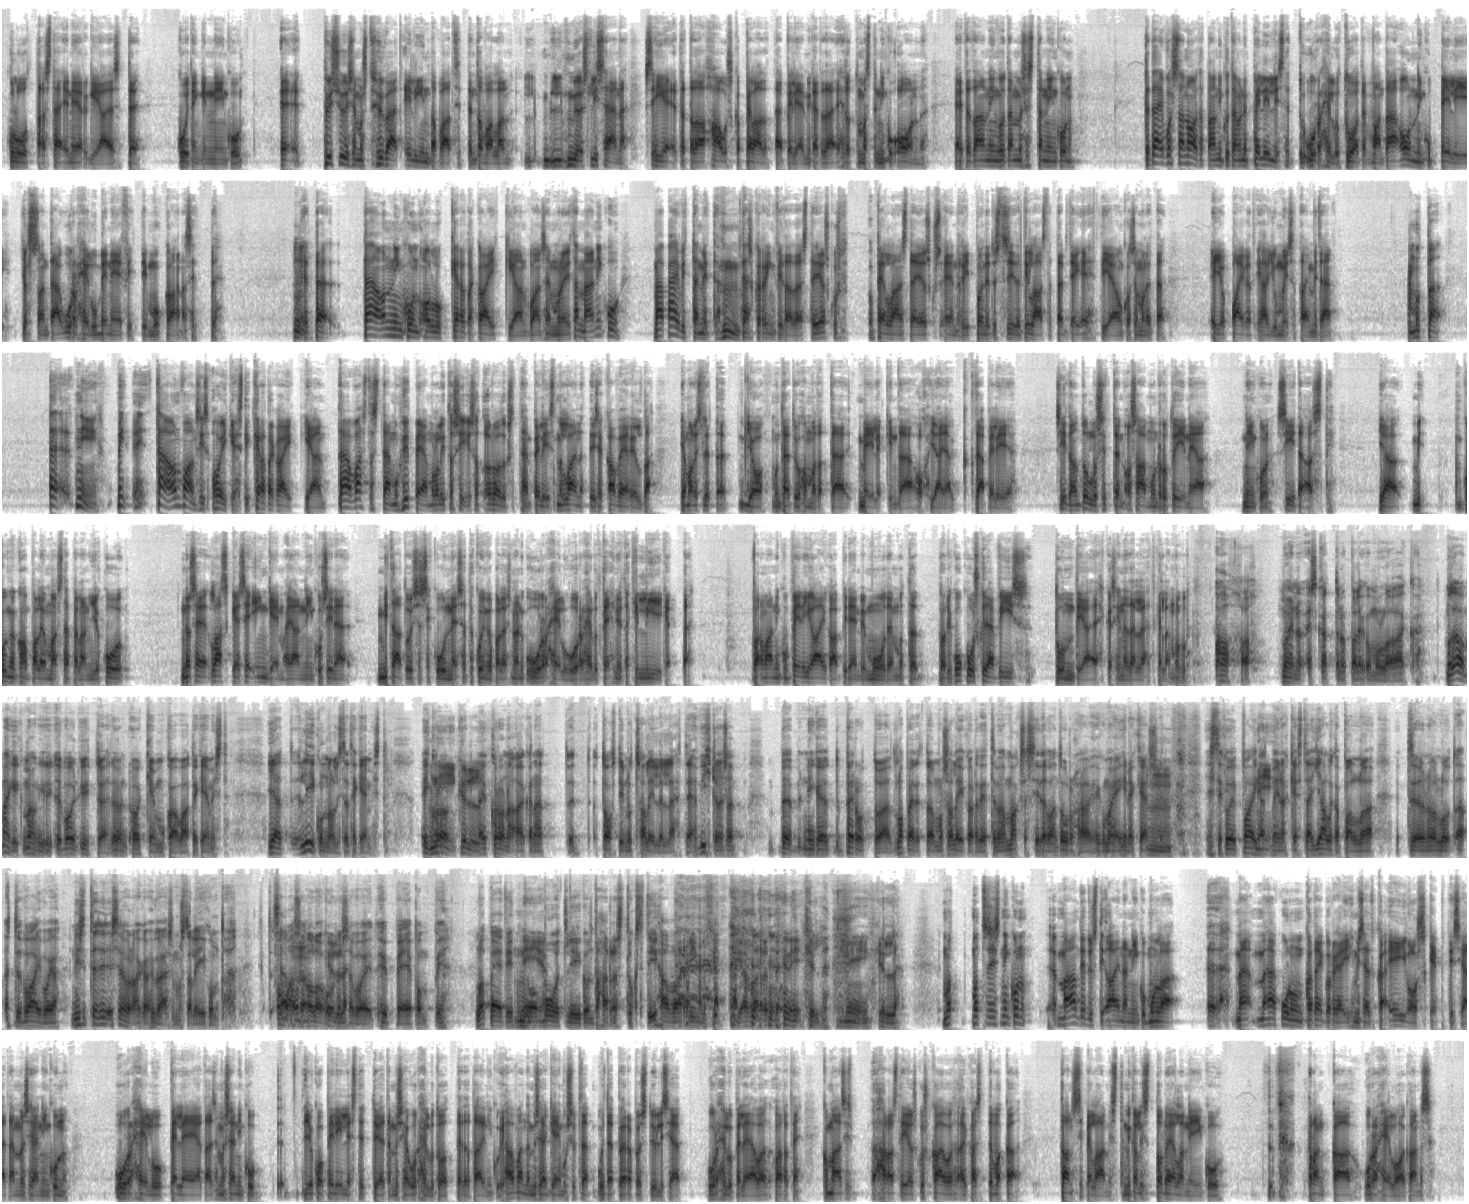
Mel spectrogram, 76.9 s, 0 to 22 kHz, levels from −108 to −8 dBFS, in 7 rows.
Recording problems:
wrong speed, natural pitch; too fast; 1.6 times normal speed
thin; somewhat; fading below 550 Hz
squashed, flat; somewhat

